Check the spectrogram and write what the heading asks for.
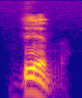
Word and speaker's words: been: Also, B-E-E-N is usually pronounced bin. Note the K-N spelling in knee, K-N-E-E.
